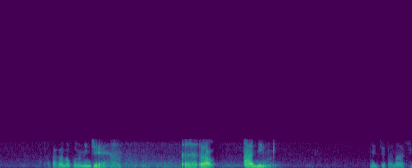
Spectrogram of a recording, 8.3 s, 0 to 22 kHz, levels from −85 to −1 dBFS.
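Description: Buzzy, synthetic-sounding speech runs through the whole clip, confined to a narrow telephone band from about 200 Hz up to 3.7 kHz with nothing above. The background churns into a swirling warble. That is AMR narrowband mobile codec damage, heavy here. The thin, reedy quality points to a very low bitrate, around 6.7 kbps, where the vocal-tract model has too few bits to rebuild the voice cleanly. From 3.54 s the level sinks by about 11 dB until 5.09 s, voice and background dropping together. This is automatic gain falling, a control easing its gain down after judging the input too loud. Overlapping it, from 4.14 s to 5.54 s, the sound swells back by about 10 dB. That is automatic gain rising, the control pushing gain up again once the input seemed too quiet. The level shifts near 1.5 s and 5.5 s come from the talker moving relative to the microphone.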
